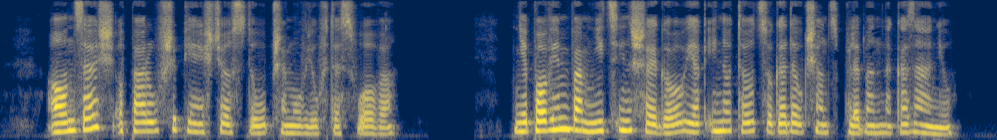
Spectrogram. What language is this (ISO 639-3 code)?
pol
